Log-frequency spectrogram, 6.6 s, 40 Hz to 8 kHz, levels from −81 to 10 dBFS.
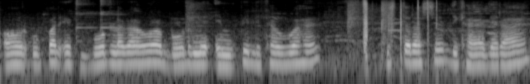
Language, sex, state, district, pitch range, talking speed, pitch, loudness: Hindi, male, Haryana, Jhajjar, 135-155 Hz, 180 wpm, 140 Hz, -22 LUFS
